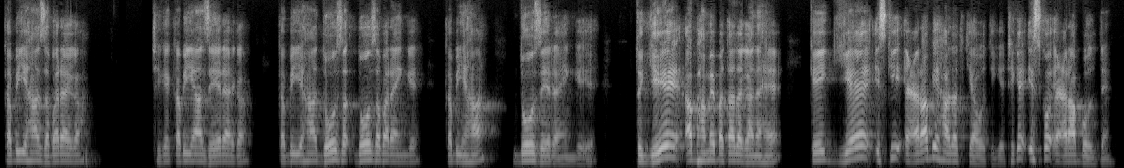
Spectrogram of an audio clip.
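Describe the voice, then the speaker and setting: The man's voice is mid-range and a bit bright as he teaches an online class on Arabic grammar. He goes step by step, first questioning his students, then giving the answers himself.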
